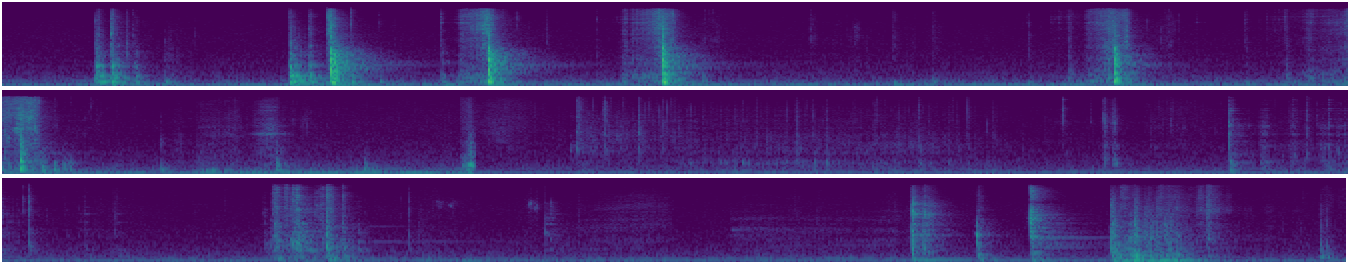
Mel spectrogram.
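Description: Kitchen knife chopping peeled potatoes into chunks on a wooden cutting board: six sharp, unevenly spaced chops in the first seven seconds. After that it is quieter, with faint pouring of blended potato into a metal strainer and a few knocks near the end.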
